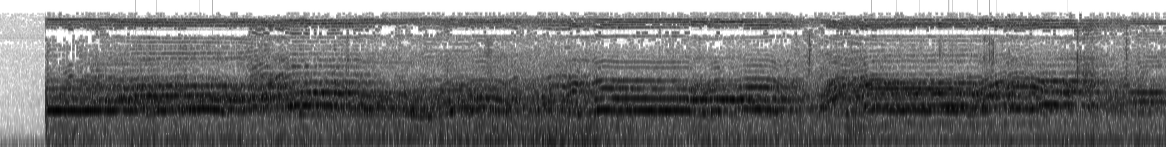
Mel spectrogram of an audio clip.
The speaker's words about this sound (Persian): شب گذشته همانطور که از پیش اعلام شده بود، از بام‌های شماری از منازل در شهرهای مختلف ایران و همچنین در صحنه برخی از دانشگاه‌های ایران فریاد الله اکبر شنیده می‌شد.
